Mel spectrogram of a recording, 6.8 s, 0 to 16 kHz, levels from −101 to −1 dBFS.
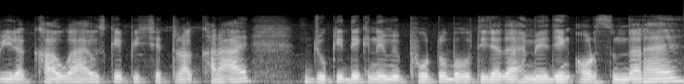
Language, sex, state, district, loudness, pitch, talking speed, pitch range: Hindi, male, Punjab, Fazilka, -17 LUFS, 120 Hz, 185 wpm, 115-120 Hz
